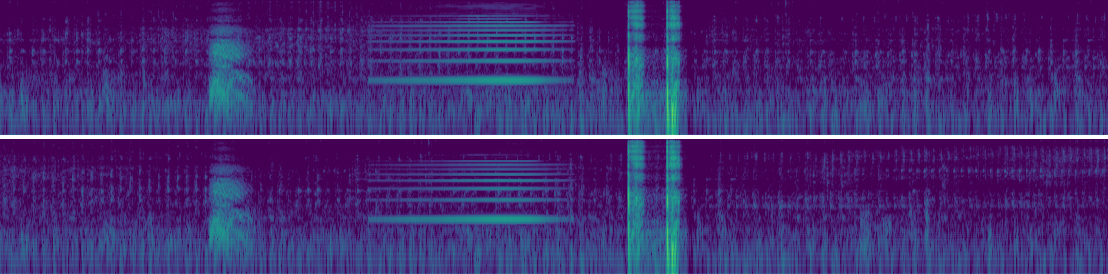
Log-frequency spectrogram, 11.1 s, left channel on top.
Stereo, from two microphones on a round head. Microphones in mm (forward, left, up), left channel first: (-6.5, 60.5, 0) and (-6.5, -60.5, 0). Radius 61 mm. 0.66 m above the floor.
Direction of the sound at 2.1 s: 20° left (ahead or behind).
